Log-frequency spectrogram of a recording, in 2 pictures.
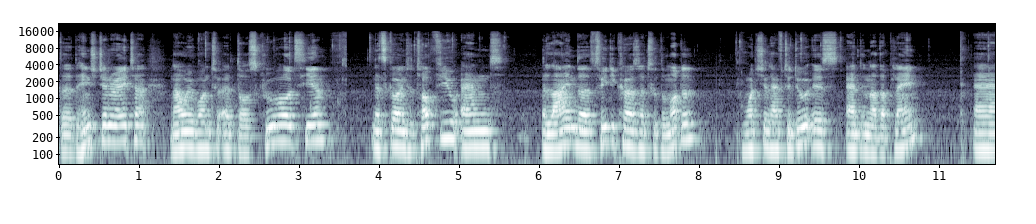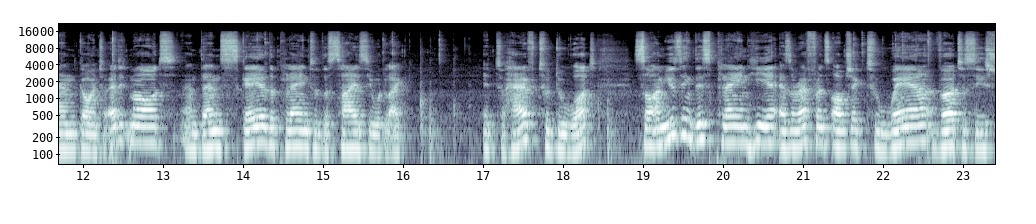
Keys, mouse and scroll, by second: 0.1-1.0 scroll down 3, 0.5 middle click, 1.8-2.2 shift+middle drag, 2.9-3.5 shift+middle drag, 4.4 shift+middle click, 4.6 shift+s, 8.6-9.1 shift+middle drag, 9.2-9.5 scroll up 2, 9.6 shift+a, 10.9 g, 11.6 Tab, 12.3 s, 14.2-16.4 drag, 14.7 g, 16.4 shift+middle click, 16.7-17.4 scroll up 3, 19.4 click, 19.4 middle click, 19.4 right click, 20.0 g, 22.1 click, 22.1 middle click, 22.1 right click, 22.4 g.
